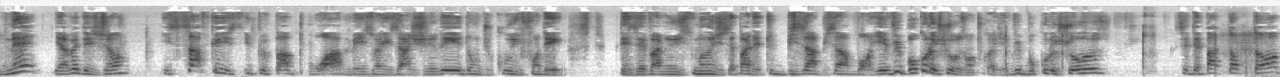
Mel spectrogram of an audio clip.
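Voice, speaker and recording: This man talks at a moderate pace in a high voice, his loudness swinging widely. His pitch varies in an ordinary way, with music playing in the background. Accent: Ivorian. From Ivory Coast. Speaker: social media influencer. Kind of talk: interview. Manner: hesitant, repetitive.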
